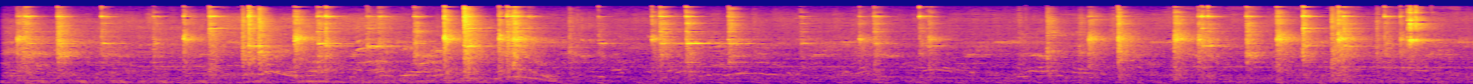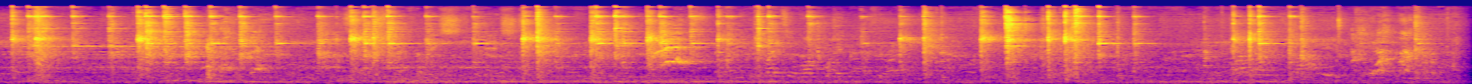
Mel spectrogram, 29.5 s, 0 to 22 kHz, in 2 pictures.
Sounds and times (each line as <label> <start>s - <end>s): Loud noise of arcade machines 0.0s - 29.4s
people playing air hockey 0.0s - 29.4s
